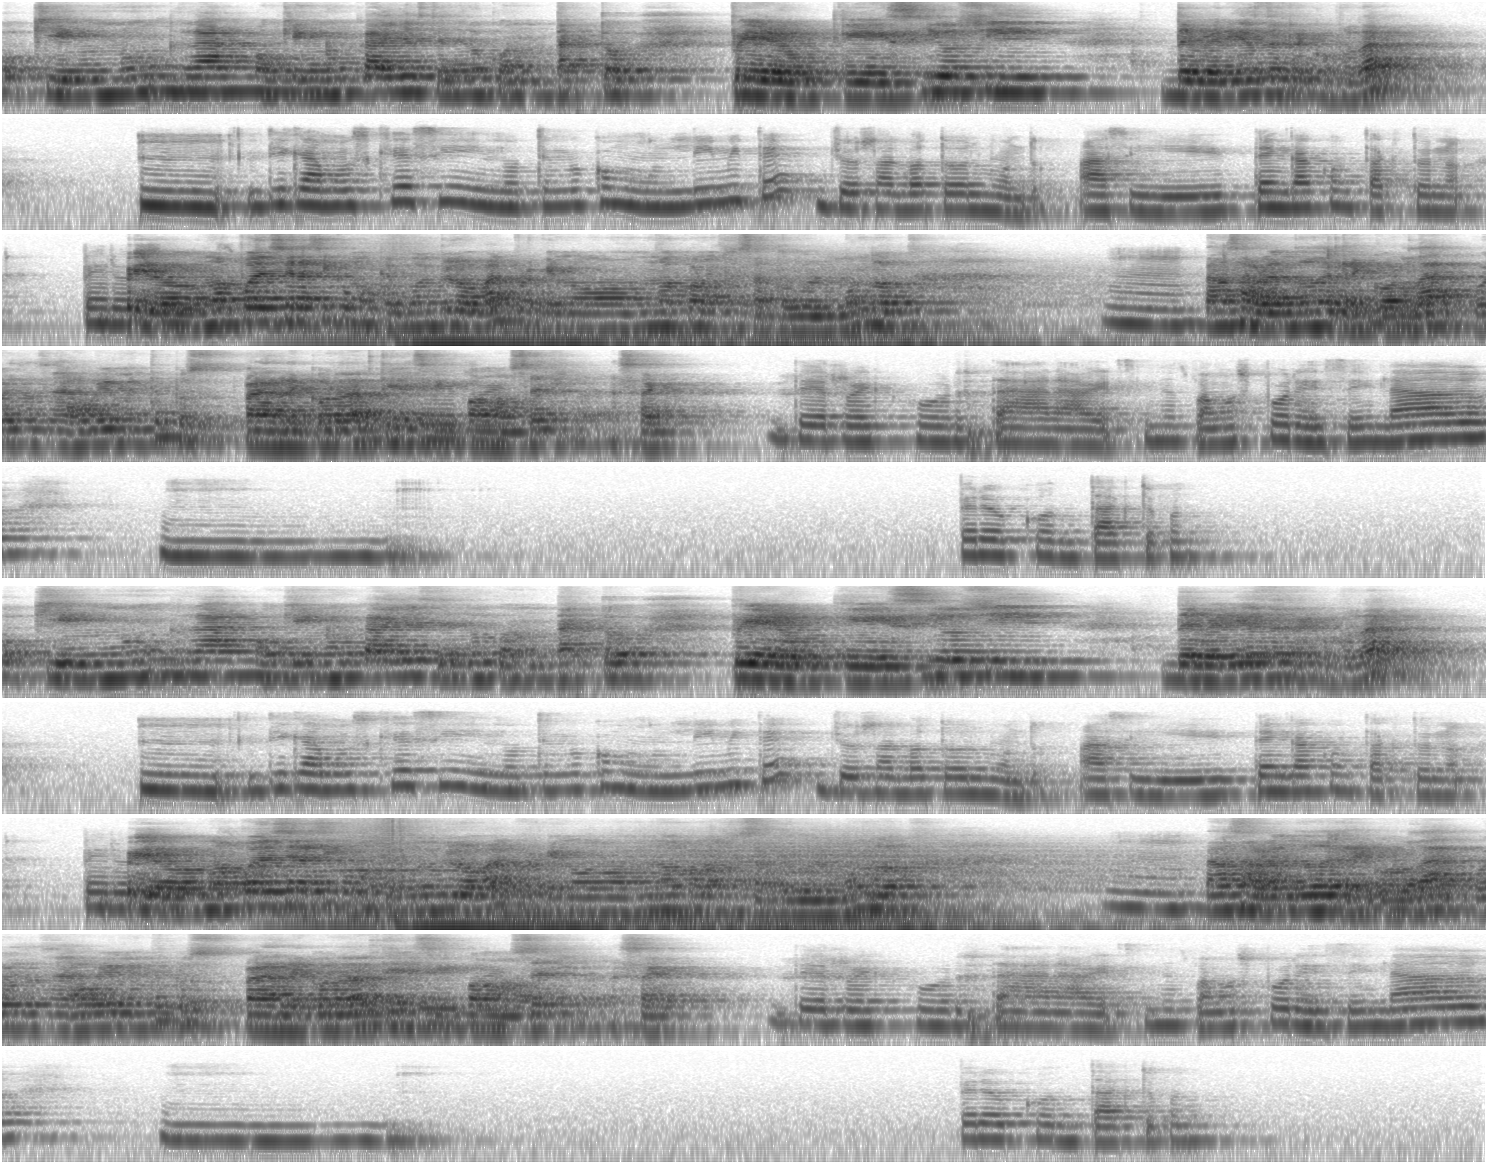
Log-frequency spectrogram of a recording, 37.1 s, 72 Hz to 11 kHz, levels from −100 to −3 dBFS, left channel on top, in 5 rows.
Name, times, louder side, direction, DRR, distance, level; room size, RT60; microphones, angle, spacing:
voice 1, 0.0-7.1 15.5-19.9 20.9-25.6, left 2 dB, 90° left, -2 dB, 1.6 m, -28 dB
voice 2, 0.7-1.7 8.1-14.7 15.3-15.9 20.3-20.8 21.7-22.0 24.3-24.8 26.1-30.0 30.5-31.8 34.5-35.6, left 4 dB, 25° left, 10 dB, 0.4 m, -36 dB
sound 1, 16.1-21.4, right 2 dB, 75° right, 0.7 m, -35 dB
12.0 x 4.1 x 3.8 m, 1.0 s
head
